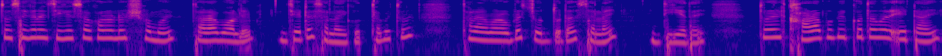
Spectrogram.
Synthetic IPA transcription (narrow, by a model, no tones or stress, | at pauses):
t̪oʃekʰanet͡ɕikit̪ʃakːɔɾoneɾʃɔmɔet̪aɾabɔlḛ | d͡ʑeʈasɛlajkoɾt̪ːeɦɔbet̪ɔbet̪aɾaamaɾopɾet͡ɕod̪ːoʈasɛlaj | d̪ijed̪ɛet̪oeɾkʰaɾapubikːot̪aamaɾeʈae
